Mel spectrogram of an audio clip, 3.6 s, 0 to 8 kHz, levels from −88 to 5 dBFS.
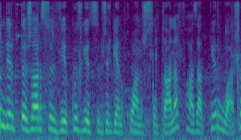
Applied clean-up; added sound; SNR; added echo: none; Chewing, mastication; 20 dB; none.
